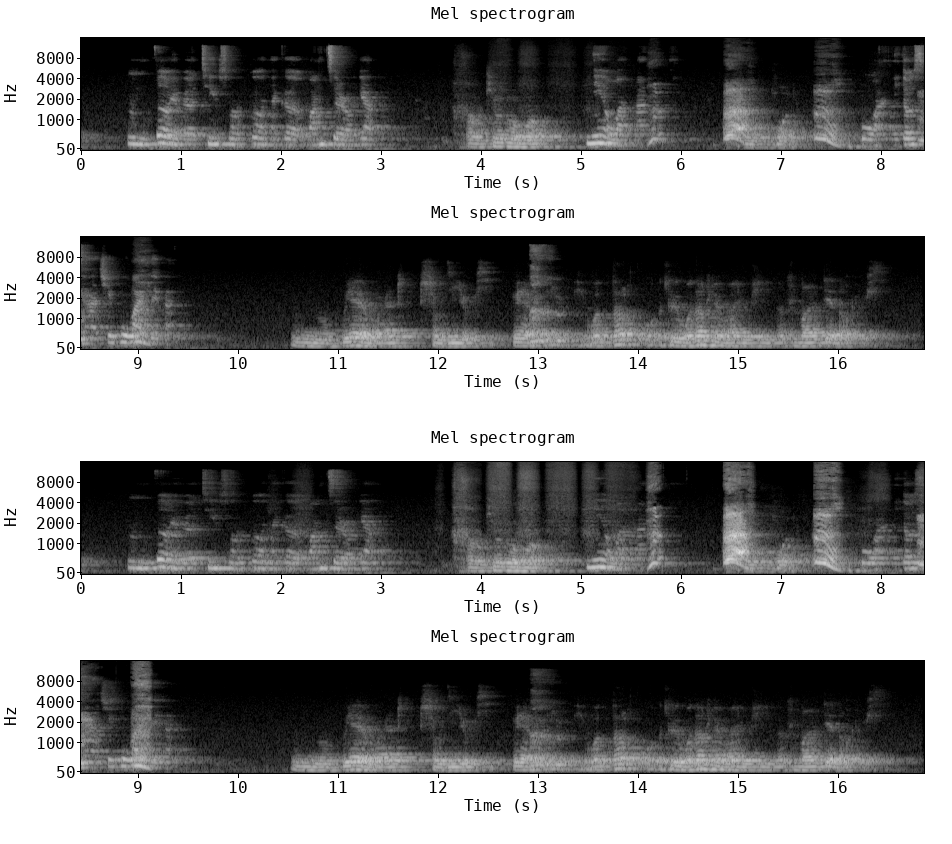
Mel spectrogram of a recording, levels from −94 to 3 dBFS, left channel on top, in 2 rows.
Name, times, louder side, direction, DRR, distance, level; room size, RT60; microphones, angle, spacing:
voice 1, 0.5-3.0 5.1-5.7 7.8-9.4 12.9-13.3, left 2 dB, 65° left, 7 dB, 0.9 m, -30 dB
sound 1, 3.7-3.9 4.2-4.5 5.7-5.8 6.4-6.7 7.3-7.6 8.4-8.6 8.9-9.1, right 8 dB, 50° right, 0.3 m, -24 dB
voice 2, 3.9-4.7 6.6-7.2 10.5-12.5 12.8-16.3, equal, 15° left, -1 dB, 2.8 m, -29 dB
15.0 x 11.0 x 3.4 m, 1.0 s
head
